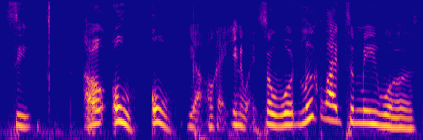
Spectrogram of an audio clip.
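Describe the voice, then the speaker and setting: A woman co-hosting a podcast in casual chat, relaxed with laughing asides. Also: on the high side, normal speed, dry recording. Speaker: podcast co-host.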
